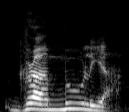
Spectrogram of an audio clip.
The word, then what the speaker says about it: Gramuglia: It's actually pronounced Gramulia. The second G is silent.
